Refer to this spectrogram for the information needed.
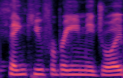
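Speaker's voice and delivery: ordinary delivery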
